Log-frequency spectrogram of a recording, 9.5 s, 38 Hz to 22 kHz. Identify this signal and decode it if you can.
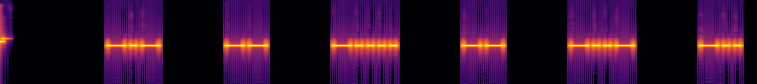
Morse code, heard as a keyed tone, about 17 wpm, spaced as for 8 wpm, 700 Hz. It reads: KM6MXD
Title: USA Call Signs - 4x Character Spacing - 17wpm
